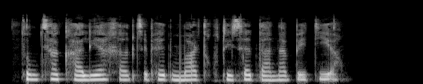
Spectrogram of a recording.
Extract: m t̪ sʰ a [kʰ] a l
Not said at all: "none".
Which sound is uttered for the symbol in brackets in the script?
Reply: kʰ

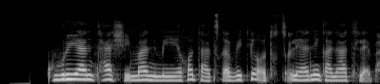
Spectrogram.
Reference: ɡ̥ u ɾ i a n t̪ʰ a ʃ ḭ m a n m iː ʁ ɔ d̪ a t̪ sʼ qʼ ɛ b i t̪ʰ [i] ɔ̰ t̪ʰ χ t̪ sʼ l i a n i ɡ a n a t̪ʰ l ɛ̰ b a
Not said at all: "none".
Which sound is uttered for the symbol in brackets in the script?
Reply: i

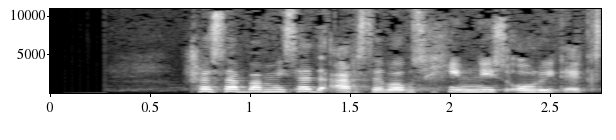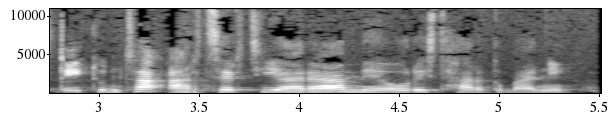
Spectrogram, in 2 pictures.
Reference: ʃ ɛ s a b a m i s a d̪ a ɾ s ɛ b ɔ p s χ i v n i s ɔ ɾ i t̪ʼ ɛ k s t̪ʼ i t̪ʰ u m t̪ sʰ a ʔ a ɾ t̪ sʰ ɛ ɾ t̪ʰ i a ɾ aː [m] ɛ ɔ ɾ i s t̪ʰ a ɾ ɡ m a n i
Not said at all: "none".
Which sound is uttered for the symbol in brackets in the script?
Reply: m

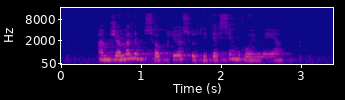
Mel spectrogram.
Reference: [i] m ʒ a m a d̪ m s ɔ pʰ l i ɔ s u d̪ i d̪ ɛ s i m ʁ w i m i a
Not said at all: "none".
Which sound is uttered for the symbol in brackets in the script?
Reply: a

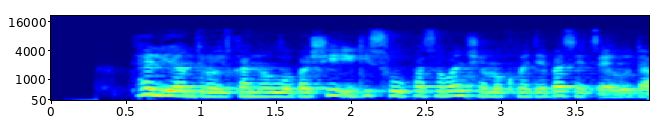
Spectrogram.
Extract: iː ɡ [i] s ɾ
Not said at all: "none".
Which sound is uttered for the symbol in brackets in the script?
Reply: i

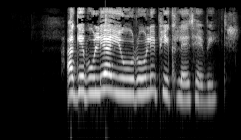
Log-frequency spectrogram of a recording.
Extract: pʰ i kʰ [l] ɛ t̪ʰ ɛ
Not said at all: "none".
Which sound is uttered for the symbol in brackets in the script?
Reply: l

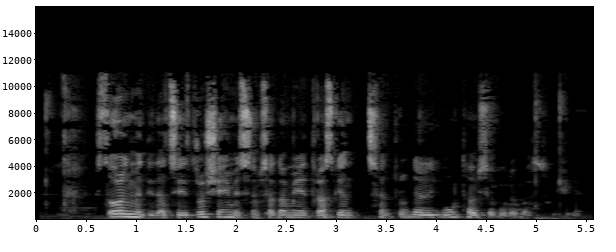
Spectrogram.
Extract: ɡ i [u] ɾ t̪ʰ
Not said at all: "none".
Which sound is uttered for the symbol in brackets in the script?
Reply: u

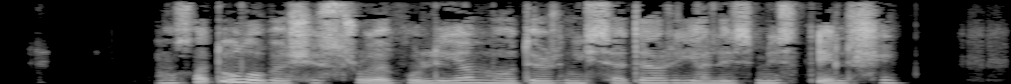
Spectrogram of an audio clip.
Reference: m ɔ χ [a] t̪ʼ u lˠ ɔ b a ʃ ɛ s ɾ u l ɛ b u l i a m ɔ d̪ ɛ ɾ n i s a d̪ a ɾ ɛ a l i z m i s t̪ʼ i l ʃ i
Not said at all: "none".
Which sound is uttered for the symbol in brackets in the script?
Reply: a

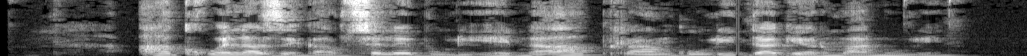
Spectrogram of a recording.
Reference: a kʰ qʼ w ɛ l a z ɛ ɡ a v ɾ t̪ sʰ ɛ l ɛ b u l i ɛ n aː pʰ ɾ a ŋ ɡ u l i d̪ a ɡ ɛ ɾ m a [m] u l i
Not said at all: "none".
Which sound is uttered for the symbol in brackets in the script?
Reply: n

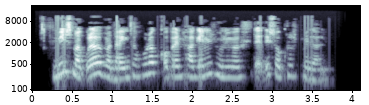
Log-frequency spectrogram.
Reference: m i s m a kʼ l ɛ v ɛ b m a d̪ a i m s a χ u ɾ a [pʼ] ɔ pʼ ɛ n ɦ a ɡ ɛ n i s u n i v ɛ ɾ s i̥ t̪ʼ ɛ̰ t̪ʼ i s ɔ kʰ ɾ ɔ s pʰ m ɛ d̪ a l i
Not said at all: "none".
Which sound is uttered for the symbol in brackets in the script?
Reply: kʼ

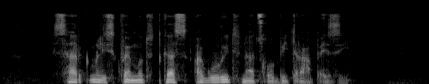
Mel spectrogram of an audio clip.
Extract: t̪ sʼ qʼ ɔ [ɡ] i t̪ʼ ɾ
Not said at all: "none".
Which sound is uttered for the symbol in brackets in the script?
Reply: b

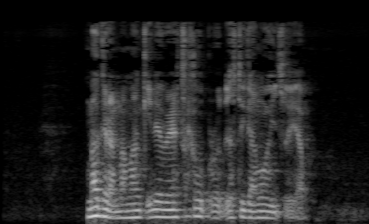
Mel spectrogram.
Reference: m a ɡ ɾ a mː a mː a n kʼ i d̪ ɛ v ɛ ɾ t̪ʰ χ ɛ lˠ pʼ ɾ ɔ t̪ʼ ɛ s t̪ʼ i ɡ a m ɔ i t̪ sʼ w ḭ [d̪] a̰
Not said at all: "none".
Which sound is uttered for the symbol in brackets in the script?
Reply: none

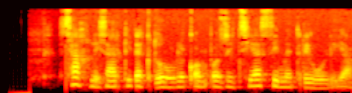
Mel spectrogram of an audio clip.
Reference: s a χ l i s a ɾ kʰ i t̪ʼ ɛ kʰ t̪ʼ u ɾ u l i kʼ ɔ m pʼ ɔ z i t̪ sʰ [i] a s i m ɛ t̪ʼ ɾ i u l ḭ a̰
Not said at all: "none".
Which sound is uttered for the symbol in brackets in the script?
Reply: i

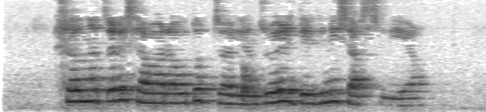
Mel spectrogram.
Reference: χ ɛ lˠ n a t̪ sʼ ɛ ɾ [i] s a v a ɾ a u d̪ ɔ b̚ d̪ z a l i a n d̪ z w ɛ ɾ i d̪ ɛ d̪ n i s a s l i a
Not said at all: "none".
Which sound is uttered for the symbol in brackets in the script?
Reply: i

